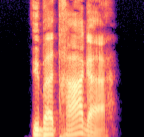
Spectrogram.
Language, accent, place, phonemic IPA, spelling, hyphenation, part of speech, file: German, Germany, Berlin, /ˌyːbɐˈtʁaːɡɐ/, Übertrager, Über‧tra‧ger, noun, De-Übertrager.ogg
- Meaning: agent noun of übertragen: 1. transformer 2. transducer 3. exchanger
